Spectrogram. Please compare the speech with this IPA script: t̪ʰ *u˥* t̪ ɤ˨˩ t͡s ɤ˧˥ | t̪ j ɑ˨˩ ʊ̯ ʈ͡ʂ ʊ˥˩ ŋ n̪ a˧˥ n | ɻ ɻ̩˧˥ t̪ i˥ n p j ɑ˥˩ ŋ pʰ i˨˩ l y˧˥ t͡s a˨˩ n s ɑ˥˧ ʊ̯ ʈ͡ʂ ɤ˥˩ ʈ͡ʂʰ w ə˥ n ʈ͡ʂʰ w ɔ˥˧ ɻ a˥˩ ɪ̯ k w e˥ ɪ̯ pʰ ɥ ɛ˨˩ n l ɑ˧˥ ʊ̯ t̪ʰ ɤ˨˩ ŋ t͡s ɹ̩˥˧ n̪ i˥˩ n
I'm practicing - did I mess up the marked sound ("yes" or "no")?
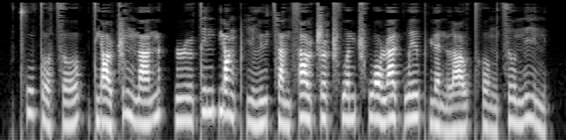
no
